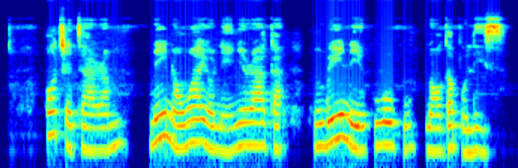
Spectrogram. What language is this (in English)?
Igbo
